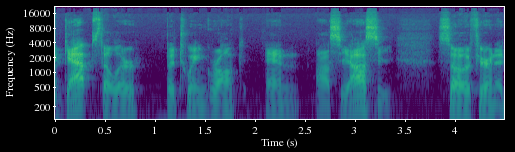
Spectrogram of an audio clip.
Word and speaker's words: Asiasi: The New England tight ends are Matt LaCosse and Devin Asiasi. I still don't know if that's a correct pronunciation. It's Asiasi.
